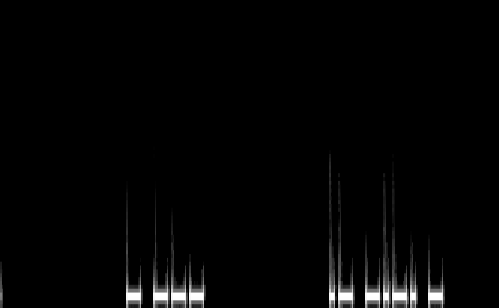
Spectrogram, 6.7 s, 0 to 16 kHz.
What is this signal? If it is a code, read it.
Morse code, heard as a keyed tone, about 20 wpm, 700 Hz. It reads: TO ACT
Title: 4x Word-Spacing - Sentences from Top 500 Words - 20wpm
